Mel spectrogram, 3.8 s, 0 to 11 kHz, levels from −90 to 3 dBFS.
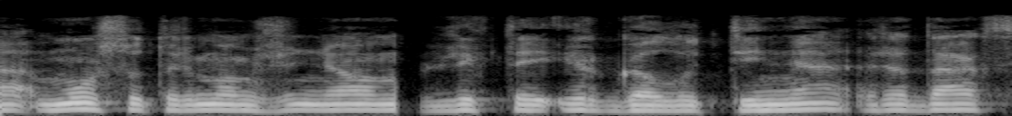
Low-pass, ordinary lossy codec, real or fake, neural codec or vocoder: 7.2 kHz; MP3, 48 kbps; fake; codec, 16 kHz, 8 kbps, FreqCodec, smaller model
